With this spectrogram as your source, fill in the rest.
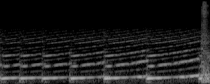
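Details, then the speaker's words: Bally Frontier pinball machine after swapping in new boards: steady buzz near 270 Hz creeping upward, with faint ticks about five per second. Something is locking on and still buzzing; the cause is unknown. "I hear something locking on and I don't like it"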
